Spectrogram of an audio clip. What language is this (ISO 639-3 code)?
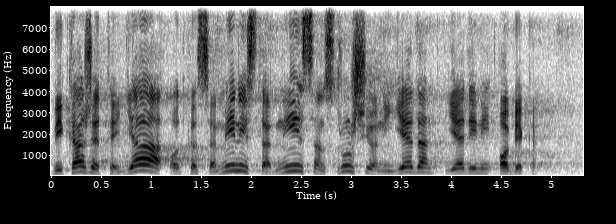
srp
